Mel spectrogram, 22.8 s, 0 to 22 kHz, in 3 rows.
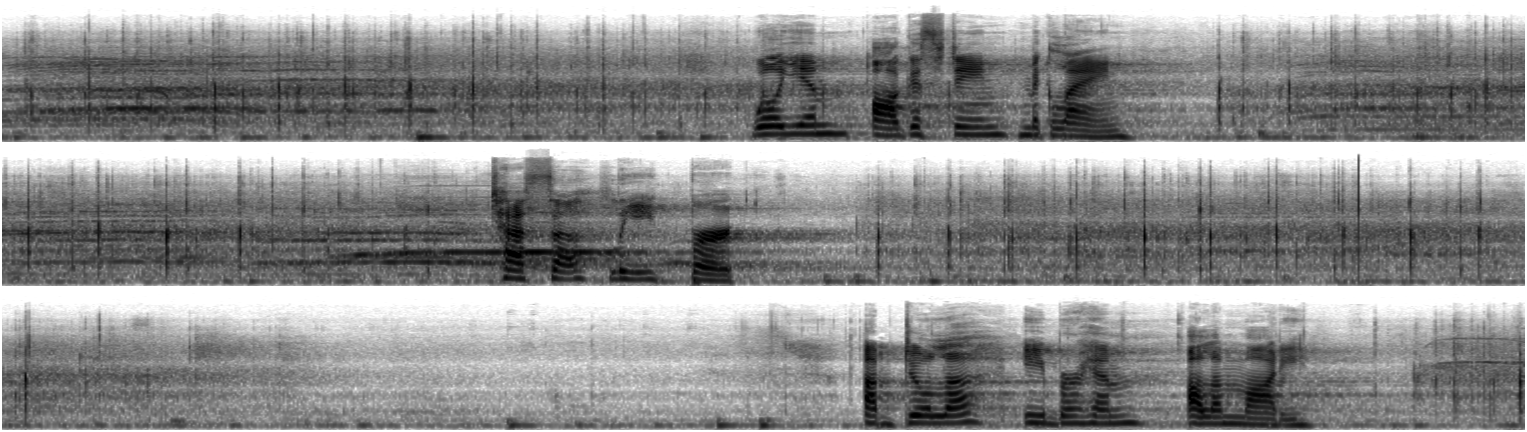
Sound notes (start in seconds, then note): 0.0 audience claps and cheers; 6.0 audience claps and cheers; 11.8 audience claps; 22.1 audience claps and cheers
